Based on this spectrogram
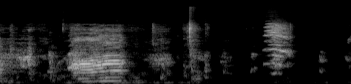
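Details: Black duck giving a drawn-out, nasal, harmonic call lasting about half a second, then a shorter, higher call a moment later, with scattered faint clicks and rustles between.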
